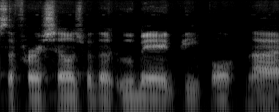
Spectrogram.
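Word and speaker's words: Ubaid: refer to as the first sales with the ubed people uh it's u-b-a-i-d I think is how they spell it um and you know you're looking at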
